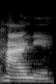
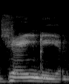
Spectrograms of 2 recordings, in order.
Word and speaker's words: Jaime: to black people too and it was like Jaime she was saying Jamie Jamie yeah and it's like no no that's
